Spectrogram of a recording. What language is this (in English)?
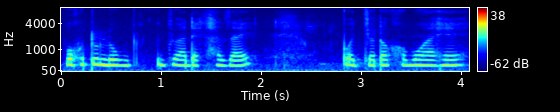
Assamese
